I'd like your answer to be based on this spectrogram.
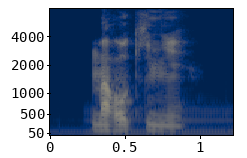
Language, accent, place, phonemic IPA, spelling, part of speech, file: French, France, Lyon, /ma.ʁɔ.ki.nje/, maroquinier, noun, LL-Q150 (fra)-maroquinier.wav
- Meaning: leather / morocco craftsman or trader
